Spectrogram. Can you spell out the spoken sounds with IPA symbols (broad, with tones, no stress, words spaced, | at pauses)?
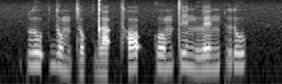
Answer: plu˦˥ʔdo˨˩mto˨˩k̚da˨˩ʔ tʰɔ˥˩ʔ ko˦˥mti˧n le˦˥npru˦˥k̚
